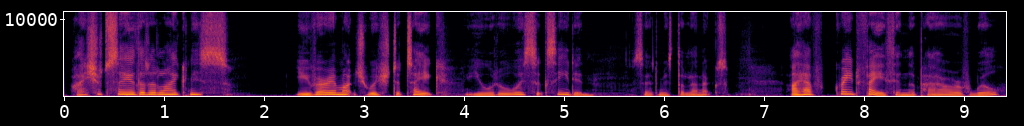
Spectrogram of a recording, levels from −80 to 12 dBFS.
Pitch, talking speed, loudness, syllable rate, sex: 205 Hz, 185 wpm, -19 LUFS, 4.9 syllables/s, female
